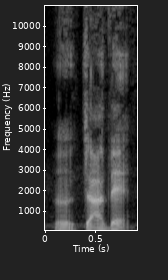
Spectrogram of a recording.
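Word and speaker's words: צדי: 짜대. 이 짜대 할 때 쌍지읒으로 하는 게 좋아요. 그래서 쌍으로 함으로써 구분을 하는 거야. 이걸 갖다 그냥 어떤 사람은 차대라고도 하는데 잘 들어보면 차라고 발음하진 않아요.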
